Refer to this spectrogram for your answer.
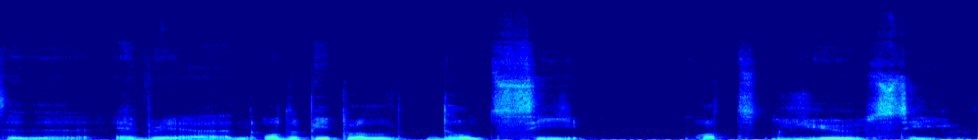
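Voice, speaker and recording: A very slow pace with a non-native accent. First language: not English. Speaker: conspiracy-minded spiritual vlogger. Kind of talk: casual monologue. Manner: halting, many fillers.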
